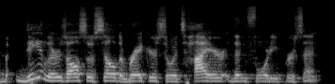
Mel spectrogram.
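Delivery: ordinary talk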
